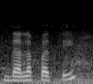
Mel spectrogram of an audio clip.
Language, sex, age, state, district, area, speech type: Telugu, female, 30-45, Andhra Pradesh, Bapatla, urban, spontaneous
